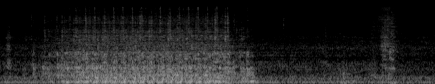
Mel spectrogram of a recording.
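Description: A sewing machine stitching a pear quilt block runs at a steady, close mechanical whir for about two and a half seconds, then stops, leaving faint room noise and a soft clatter.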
